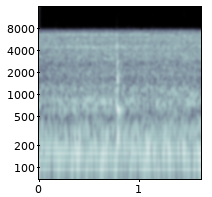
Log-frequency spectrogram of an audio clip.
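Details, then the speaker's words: 300k-mile Ford Bronco II after OTC injector cleaning of plugged injectors; it had idled on 5 cylinders, rough, with a puffing exhaust. The exhaust now runs a smooth, even idle with no stumbles: a normal idle. "let's go back and listen to the exhaust totally smooth that made a big difference"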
